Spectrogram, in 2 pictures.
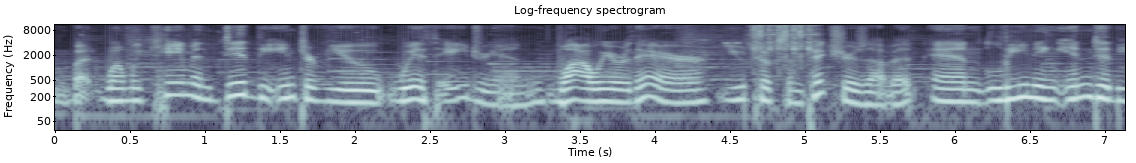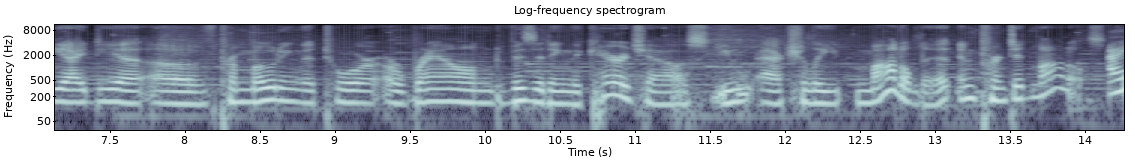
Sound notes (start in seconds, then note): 4.6 SFX: camera shutter noise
